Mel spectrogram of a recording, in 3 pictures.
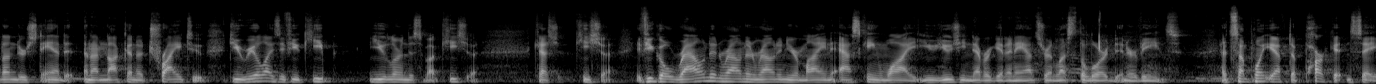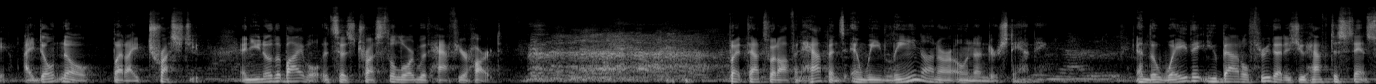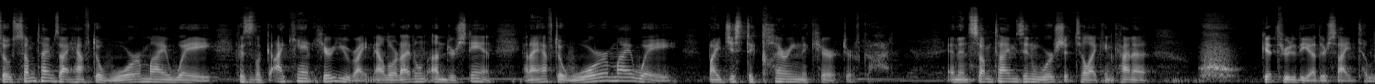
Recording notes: The following audio comes from the National Disciple Making Forum by Discipleship·org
